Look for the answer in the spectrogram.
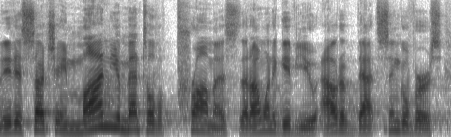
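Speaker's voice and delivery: ordinary delivery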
